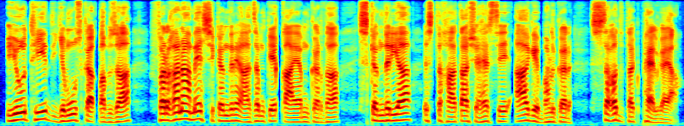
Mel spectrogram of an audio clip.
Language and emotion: Urdu, neutral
